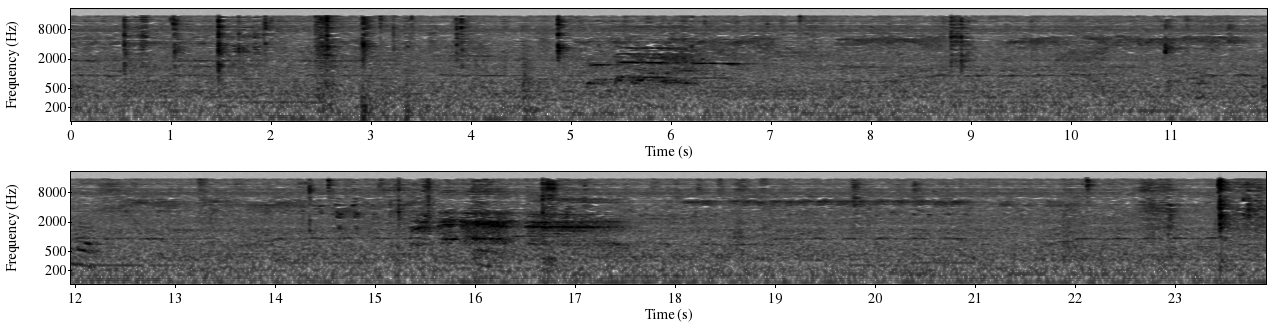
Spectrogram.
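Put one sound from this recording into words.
A fork and spoon clink and scrape against a plate.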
